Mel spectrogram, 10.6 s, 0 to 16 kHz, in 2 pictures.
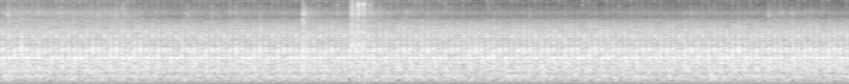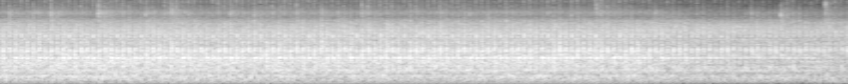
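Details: Vauxhall/Opel Corsa D 1.3 diesel idling with a weird fast, fairly even light ticking, about three clicks a second, over the clatter; source of the click not determined.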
